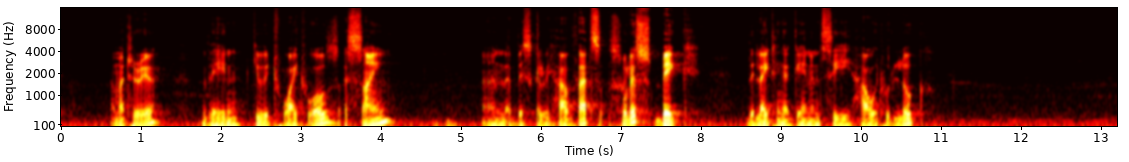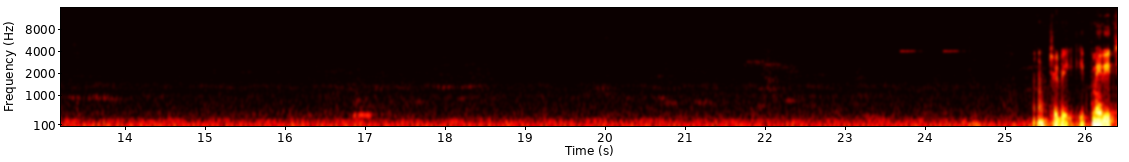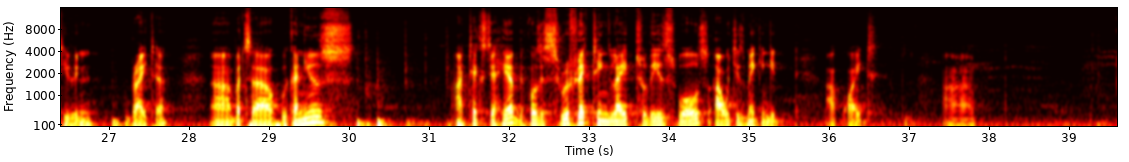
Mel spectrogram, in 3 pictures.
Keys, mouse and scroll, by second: 0.6 click, 2.8-25.9 drag, 4.7 Tab, 5.6 alt+a, 24.6 `, 24.8 `, 25.7 scroll up 1, 26.1 scroll down 1, 26.1-28.9 drag, 26.4 `, 29.9 `, 30.3 Tab, 30.7 a, 31.2 Tab, 33.2 `, 38.3 scroll down 1, 38.9 scroll up 1.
